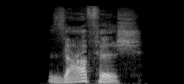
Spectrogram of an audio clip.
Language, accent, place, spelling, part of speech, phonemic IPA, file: German, Germany, Berlin, sapphisch, adjective, /ˈzapfɪʃ/, De-sapphisch.ogg
- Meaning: 1. Sapphic 2. sapphic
